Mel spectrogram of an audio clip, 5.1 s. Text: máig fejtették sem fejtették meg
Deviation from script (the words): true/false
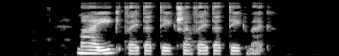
false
